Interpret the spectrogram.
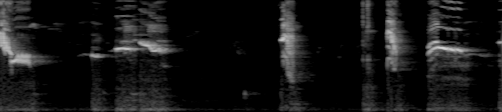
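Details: Female Oriental magpie-robin calling to a male. Sparse, short whistles and sharp descending notes separated by gaps, ending with a sliding whistle.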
